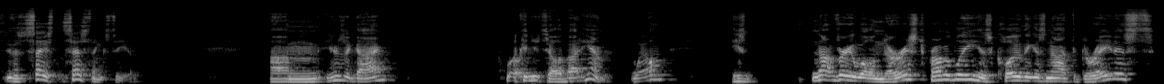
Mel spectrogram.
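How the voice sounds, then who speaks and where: An American man, a voice actor, giving an informal instructional talk and musing aloud through examples. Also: a little high.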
